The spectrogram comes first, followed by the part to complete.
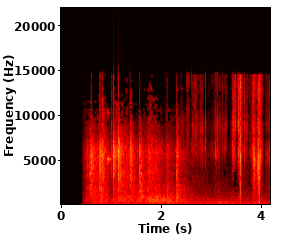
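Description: Rustling and clicking handling noise on the recording phone's microphone, loud at first and easing off, as the recording begins. A faint steady low hum joins about halfway through.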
